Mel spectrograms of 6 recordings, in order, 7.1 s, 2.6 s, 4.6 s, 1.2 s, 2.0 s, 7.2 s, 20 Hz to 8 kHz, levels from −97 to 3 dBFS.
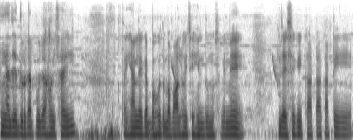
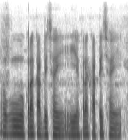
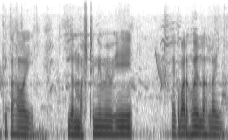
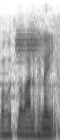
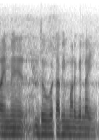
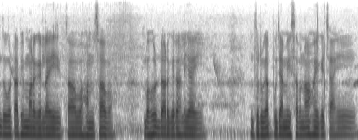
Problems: background sounds at intervals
